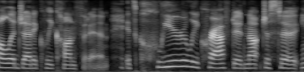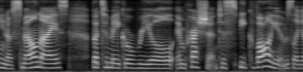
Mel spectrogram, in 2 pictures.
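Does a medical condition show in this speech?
No.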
